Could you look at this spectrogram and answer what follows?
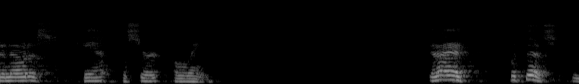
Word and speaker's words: lien: Lien, unless you spell it L-E-A-N.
